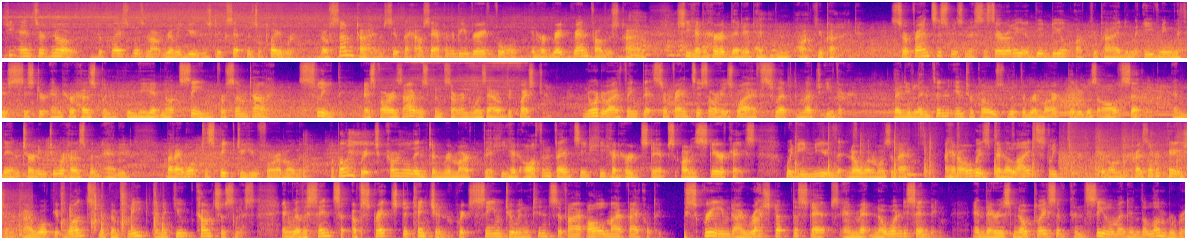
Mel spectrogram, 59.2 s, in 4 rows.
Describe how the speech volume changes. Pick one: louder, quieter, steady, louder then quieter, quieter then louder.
steady.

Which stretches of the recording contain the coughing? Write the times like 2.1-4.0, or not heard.
7.8-10.2, 33.4-34.8, 40.9-41.5.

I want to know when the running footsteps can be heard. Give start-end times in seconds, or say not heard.
39.5-46.5.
